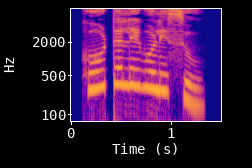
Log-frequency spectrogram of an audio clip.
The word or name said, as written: ಕೋಟಲೆಗೊಳಿಸು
